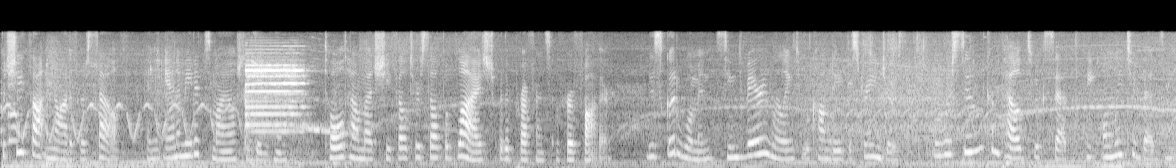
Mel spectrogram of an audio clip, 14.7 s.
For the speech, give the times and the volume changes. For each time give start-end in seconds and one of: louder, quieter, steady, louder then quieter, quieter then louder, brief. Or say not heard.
0.0-14.6 steady.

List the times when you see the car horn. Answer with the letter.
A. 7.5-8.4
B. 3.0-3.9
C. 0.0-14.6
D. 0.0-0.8
B.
